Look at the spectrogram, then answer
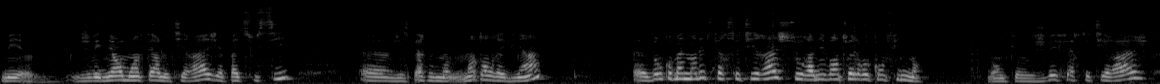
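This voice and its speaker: A woman with a hoarse voice from a cold, giving a casual card reading and channeling, with many hesitations and restarts. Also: medium pitch, lively intonation, normal speed, mellow. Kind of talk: casual tarot reading to camera.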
